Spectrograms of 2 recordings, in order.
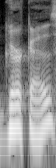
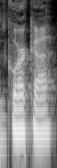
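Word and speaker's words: Gurkha: The British called them Girkas. So the Girka pronunciation versus Gorka is from the British.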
